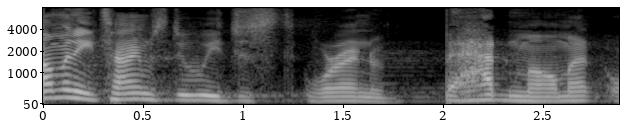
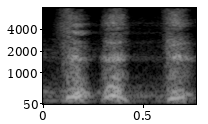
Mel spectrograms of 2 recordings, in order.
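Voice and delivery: imitated gasp; 10 semitones higher, 8 dB quieter than usual. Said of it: "all of a sudden I hear".

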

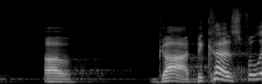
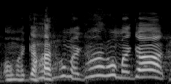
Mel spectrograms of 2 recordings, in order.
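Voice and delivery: much higher, louder excited oh my Gods; excited exclaiming; 11 semitones higher, 8 dB louder than usual. Retold or imitated. Woman in the video, mock excited exclaiming. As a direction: blurt it out in a rush of excitement. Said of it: "like, in that video".

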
